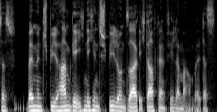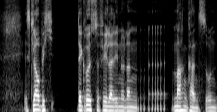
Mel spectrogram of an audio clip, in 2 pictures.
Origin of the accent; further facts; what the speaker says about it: Münster, North Rhine-Westphalia, Germany; born there; Es ist halt meine Geburtsstadt und ich habe halt immer noch meine ganze Familie dort.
